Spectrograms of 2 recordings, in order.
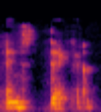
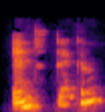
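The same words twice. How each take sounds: First: The stress is on the second syllable. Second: The stress is on the first syllable. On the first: The verb is inseparable. The speaker calls it right. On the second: The verb would be separable. The speaker calls it wrong.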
